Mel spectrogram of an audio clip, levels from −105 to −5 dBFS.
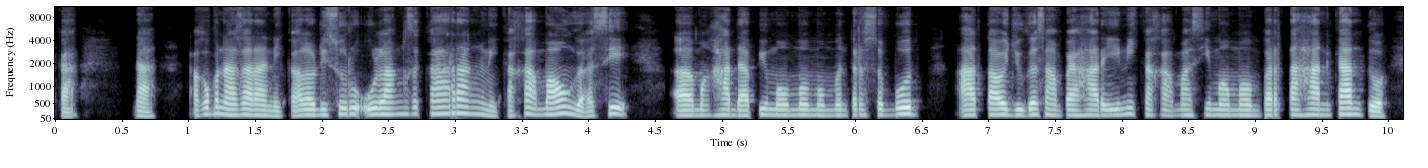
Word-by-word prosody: Kak. - - -2 0.5
Nah, - - +2 0.3
aku - - -1
penasaran 160 -4 +3
nih, - - -16
kalau 150 +3 +3
disuruh 165 +3 -1
ulang 175 +1 +2
sekarang 190 0 0
nih, 140 -6 -6
Kakak 145 +7 -1
mau 170 +4 +3
nggak 140 -8 -1
sih, 185 +3 0 0.3
eee, 145 +1 +5
menghadapi 150 +2 0
momen-momen 150 -1 -1
tersebut 160 +4 0 0.3
atau 155 +2 +4
juga 155 0 0
sampai 155 -2 0
hari 150 0 +1
ini 180 - -4
Kakak 150 -2 -4
masih 155 +1 -5
mau 150 - +1
mempertahankan 155 +2 +2
tuh, 130 -2 +2
155 Hz, 165 wpm, -24 LUFS, 150-170 Hz, 0.5 s, eee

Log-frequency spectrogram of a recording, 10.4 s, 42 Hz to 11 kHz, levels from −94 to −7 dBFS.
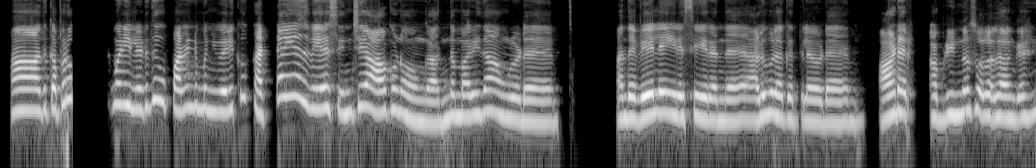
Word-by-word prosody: ஆ. - - +3 0.2
அதுக்கப்புறம் 300 +8 0
10 - - -34
மணிலேருந்து 335 +2 0 0.2
12 300 +2 +1
மணி 280 -2 -2
வரைக்கும் 330 +11 -2
கட்டாயம் 440 - 0
அது 375 - 0
வேலை 305 +1 +3
செஞ்சே 265 +5 -2
ஆகணும் 270 -3 0
அவங்க. 200 -2 -3
அந்த 225 +5 -2
மாதிரி 235 +1 0
தான் 275 - 0
அவங்களோட, 220 -4 -1 1.0
அந்த 225 0 +2
வேலையில 250 -1 +4
செய்ற 225 -2 +2
அந்த 205 0 -1 0.2
அலுவலகத்தோட 215 -4 -1 0.6
ஆர்டர், 255 0 +2 0.2
அப்படின்னு 245 +4 0
தான் 280 0 -5
சொல்லலாங்க. 225 -2 0
255 Hz, 150 wpm, -22 LUFS, 225-295 Hz, 1.0 s, வேலையில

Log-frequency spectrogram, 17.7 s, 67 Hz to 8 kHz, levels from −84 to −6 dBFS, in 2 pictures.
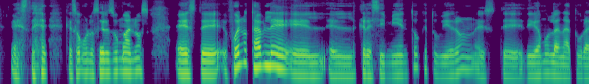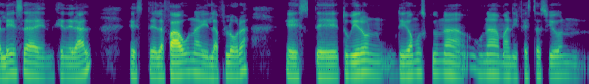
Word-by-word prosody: este, - - -1 0.3
que - - -4
somos 130 0 -1
los 125 -3 -3
seres 135 0 +3
humanos, 140 0 +1 0.4
este, 125 0 +4
fue 175 - +6
notable 180 - +4
el 110 +1 -3
el 110 -1 -3
crecimiento 115 - -3
que 160 -3 -11
tuvieron, 125 +6 -5
este, 105 -1 -6
digamos, 115 +2 -2
la 110 -2 +3
naturaleza 110 +3 0
en 105 0 -9
general, 105 +1 -1 0.6
este, 110 -1 -4
la 105 0 +1
fauna 120 +2 +7
y 110 - -3
la 100 -2 -1
flora, 115 -2 -1 0.6
este, 105 0 -1
tuvieron, 120 +1 0
digamos, 115 +3 -1
que 125 - -8
una 120 -3 -1
una 120 -7 -2
manifestación, 110 0 -6
115 Hz, 110 wpm, -25 LUFS, 110-125 Hz, 0.6 s, fauna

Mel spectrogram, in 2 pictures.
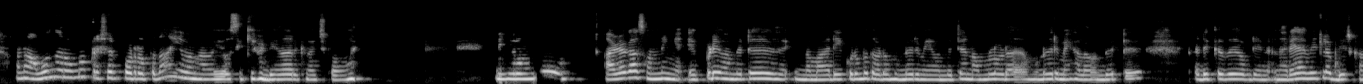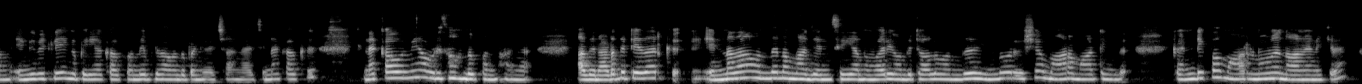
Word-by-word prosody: ஆனா, 280 +1 -1
அவுங்க 305 +6 +1
ரொம்ப 325 +3 -3
பிரஷர் 285 0 -2
போடுறப்ப 255 -2 +1
தான், 355 - -6
இவுங்க 260 -5 +2 0.2
யோசிக்க 245 +1 -2
வேண்டியதா 230 -1 +3
இருக்குன்னு 225 -1 -5
வச்சுக்கோங்களேன். 220 +4 -1 1.4
நீங்க 250 0 +4
ரொம்போ 255 +5 +2 0.7
அழகா 280 +6 +3
சொன்னீங்க. 250 -1 +3 0.2
எப்படி 280 +6 0
வந்துட்டு 240 +2 +1 0.4
இந்த 220 -1 +1
மாரி 220 +2 -1
குடும்பத்தோட 245 -1 +1
முன்னுரிமை 230 -1 +1
வந்துட்டு, 215 +3 -2
நம்மளோட 235 +1 -1 0.3
முன்னுரிமைகள 235 0 0
வந்துட்டு 230 +3 -2 0.6
தடுக்குது 240 +1 0
அப்படின்னு. 225 -2 -4
நெறைய 225 +3 +1
வீட்ல 270 +1 -1
அப்படி 225 -2 +1
இருக்காங்க. 220 -2 -5
எங்க 225 +2 +3
வீட்லேயே 255 +2 -2
எங்க 255 - +1
பெரிய 230 0 -1
அக்காவுக்கு 225 -1 -6
வந்து 225 +1 0
இப்படிதான் 230 0 -3
வந்து 220 0 -2
பண்ணி 110 - -1
வச்சாங்க. 115 0 -8 0.2
சின்னக்காவுக்கு 240 +3 -6 0.5
சின்னக்காவுமே 290 +6 0
அப்படி 280 -3 +1
தான் 285 -1 +3
வந்து 245 -2 +6
பண்ணாங்க. 225 -1 -1 0.6
அது 220 0 +4
நடந்துட்டே 270 +5 +2
தான் 285 - 0
இருக்கு. 280 - -8 0.4
என்னதான் 265 +7 +3
வந்து 280 +1 +2
நம்ம 255 -2 +5
ஜென்சி 225 0 +1
அந்த 225 0 +2
மாரி 240 +2 +2
வந்துட்டாலும் 235 +1 0
வந்து 230 +3 +3 0.2
இன்னொரு 275 +4 0
விஷயம் 295 0 -3
மாற 250 +2 0
மாட்டேங்குது. 235 +2 -3 0.5
கண்டிப்பா 275 +7 +1
மாறணும்ன்னு 250 +2 +2
நான் 220 0 +1
நெனைக்கிறன். 220 +9 -4
240 Hz, 145 wpm, -18 LUFS, 225-265 Hz, 1.4 s, வந்து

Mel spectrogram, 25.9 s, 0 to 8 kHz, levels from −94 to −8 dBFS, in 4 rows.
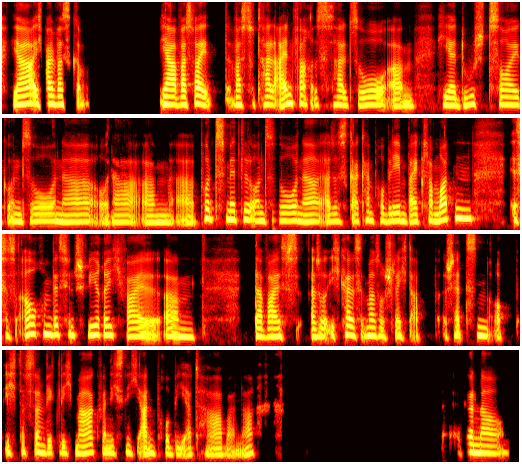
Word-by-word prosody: Ja, 180 +2 +8
ich - - +3
meine, 185 -1 +6
was 175 -1 +2
ge - - -3 1.0
ja, 170 -2 +8
was 170 0 +4
war 190 - +10
je 160 - +2 0.2
was 165 0 0
total 170 -1 0
einfach 190 0 +3
ist, 155 -1 -5
ist - - -6
halt 160 -3 0
so, 160 +2 0
ähm, 70 +1 0 0.3
hier 160 -2 +2
Duschzeug 165 +2 -2
und 150 -1 -2
so, 80 - -3
ne, 145 0 -1
oder, 140 0 -4
ähm, 135 0 -2
äh, - - -4
Putzmittel 195 +2 0
und 165 0 -1
so, 165 -1 -2
ne? 150 -1 0
Also, 155 - -2
das 150 - -4
ist - - -13
gar - - -1
kein 175 +2 -3
Problem. 160 0 -2
Bei 150 - +1
Klamotten 195 +7 +2 0.4
ist 175 - -1
es 180 - -5
auch 220 +2 +2
'n 215 - +5
bisschen 200 -1 -1
schwierig, 200 -1 +3
weil, 170 +1 +2
ähm, 165 -2 +1 0.7
da 170 -2 +3
weiß 170 0 +1
also, 165 +1 +2
ich 185 - -3
kann 205 -1 +5
es 185 - -3
immer 185 0 +1
so 185 0 -2
schlecht 85 - 0
abschätzen, 185 -2 -3
ob - - -6
ich - - -5
das 180 -3 -6
dann 165 -2 0
wirklich 145 - -6
mag, 170 +4 0
wenn - - -1
ich's 155 0 -5
nicht 160 -3 -6
anprobiert 140 -2 -4
habe, 130 -2 -4
ne? 150 +4 -4 2.7
Genau. 165 -2 +1
165 Hz, 160 wpm, -24 LUFS, 150-180 Hz, 2.7 s, war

